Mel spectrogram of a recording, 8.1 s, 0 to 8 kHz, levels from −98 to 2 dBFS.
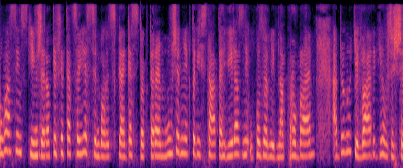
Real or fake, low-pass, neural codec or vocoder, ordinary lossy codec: fake; 7.2 kHz; codec, 16 kHz, 2 kbps, FreqCodec, smaller model; AAC, 32 kbps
